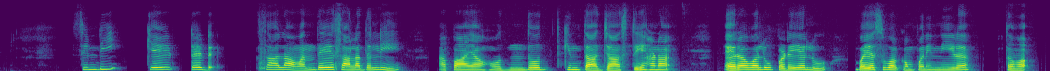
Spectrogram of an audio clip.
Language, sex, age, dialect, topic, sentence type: Kannada, male, 31-35, Central, banking, statement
